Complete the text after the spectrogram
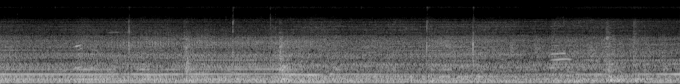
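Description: An excavator engine rumbles steadily nearby, outdoors.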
